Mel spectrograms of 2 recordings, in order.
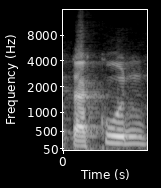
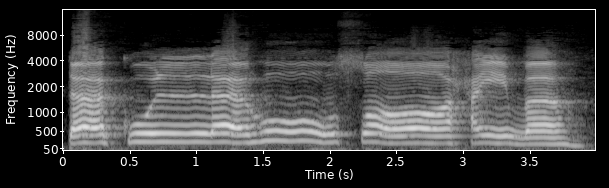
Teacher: Asalnya takun, tapi bila datang lam terus masuk tanpa dengung. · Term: idgham bila gunnah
